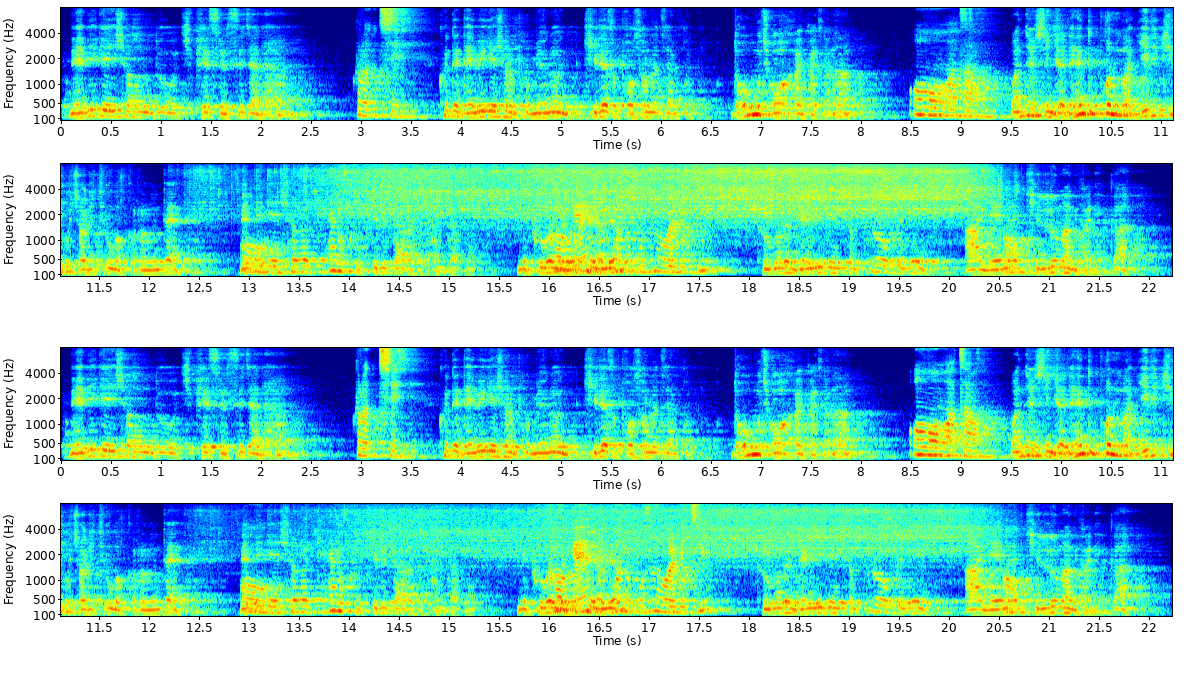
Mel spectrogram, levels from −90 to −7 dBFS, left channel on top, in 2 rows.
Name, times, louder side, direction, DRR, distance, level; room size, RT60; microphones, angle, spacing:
voice 1, 0.1-2.4 3.8-6.4 6.7-8.0 9.5-15.3 15.7-16.8 18.1-19.8 20.2-21.9, equal, ahead, 1 dB, 2.6 m, -28 dB
voice 2, 2.9-3.4 8.5-9.3 12.9-13.3 16.0-17.6 20.5-20.7, right 2 dB, 70° right, 1 dB, 3.7 m, -27 dB
sound 1, 10.4-10.5 11.1-11.3 11.7-11.8 12.3-20.7, left 6 dB, 40° left, 2.9 m, -33 dB
28.5 x 28.0 x 4.8 m, 1.2 s
head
